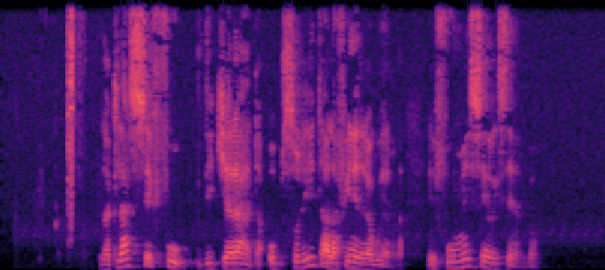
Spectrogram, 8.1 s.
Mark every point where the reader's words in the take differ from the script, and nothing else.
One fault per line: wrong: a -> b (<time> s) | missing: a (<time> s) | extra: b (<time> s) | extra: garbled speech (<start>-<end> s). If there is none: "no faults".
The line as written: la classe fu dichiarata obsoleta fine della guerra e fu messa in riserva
extra: alla (4.3 s)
